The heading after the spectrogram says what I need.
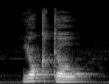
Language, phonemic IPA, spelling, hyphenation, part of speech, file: Dutch, /ˈjɔk.toː-/, yocto-, yoc‧to-, prefix, Nl-yocto-.ogg
- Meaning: yocto- (10⁻²⁴)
